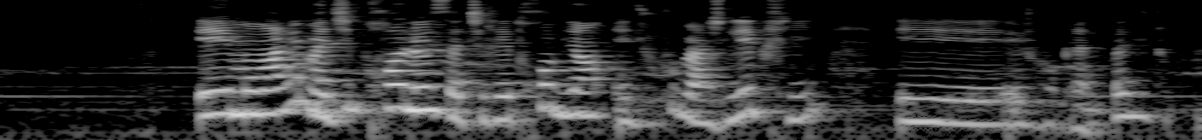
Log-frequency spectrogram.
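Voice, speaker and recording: Noticeable background noise and audible room echo surround a woman whose fairly high voice has lively intonation. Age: 20s. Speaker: fashion vlogger. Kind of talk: haul video, casual. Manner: hesitant, many fillers; enthusiastic.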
